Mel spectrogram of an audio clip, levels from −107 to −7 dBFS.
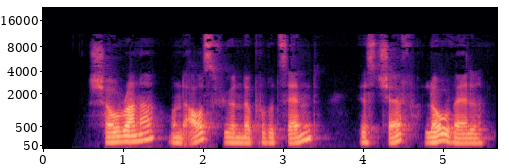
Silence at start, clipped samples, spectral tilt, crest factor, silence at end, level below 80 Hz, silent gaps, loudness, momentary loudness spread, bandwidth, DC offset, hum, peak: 0.6 s; under 0.1%; -6.5 dB/octave; 22 dB; 0.15 s; -56 dBFS; none; -26 LUFS; 13 LU; 11.5 kHz; under 0.1%; none; -4 dBFS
